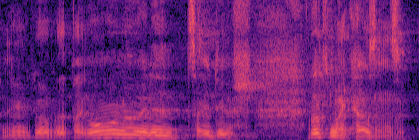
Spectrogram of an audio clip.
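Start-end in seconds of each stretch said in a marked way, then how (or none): 0.7-1.9 put-on little kid. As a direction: protest like a small kid, pitched up. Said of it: "this kid walks up to us".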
